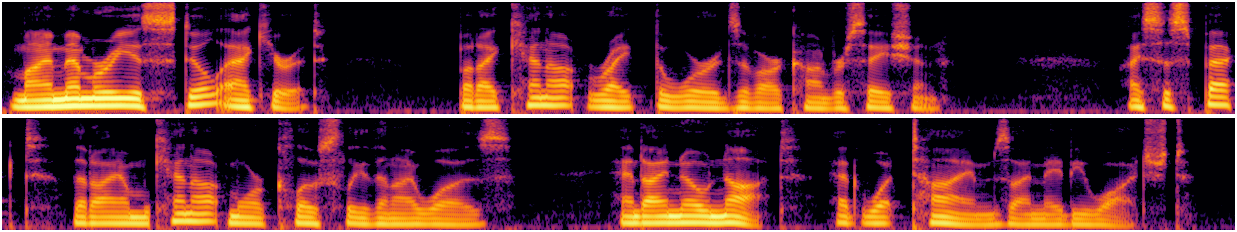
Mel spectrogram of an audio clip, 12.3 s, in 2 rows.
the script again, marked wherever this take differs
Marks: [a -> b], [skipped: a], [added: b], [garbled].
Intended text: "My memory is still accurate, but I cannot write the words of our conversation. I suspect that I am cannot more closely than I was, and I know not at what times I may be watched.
"My memory is still accurate, but I cannot write the words of our conversation. I suspect that I am cannot more closely than I was, and I know not at what times I may be watched.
